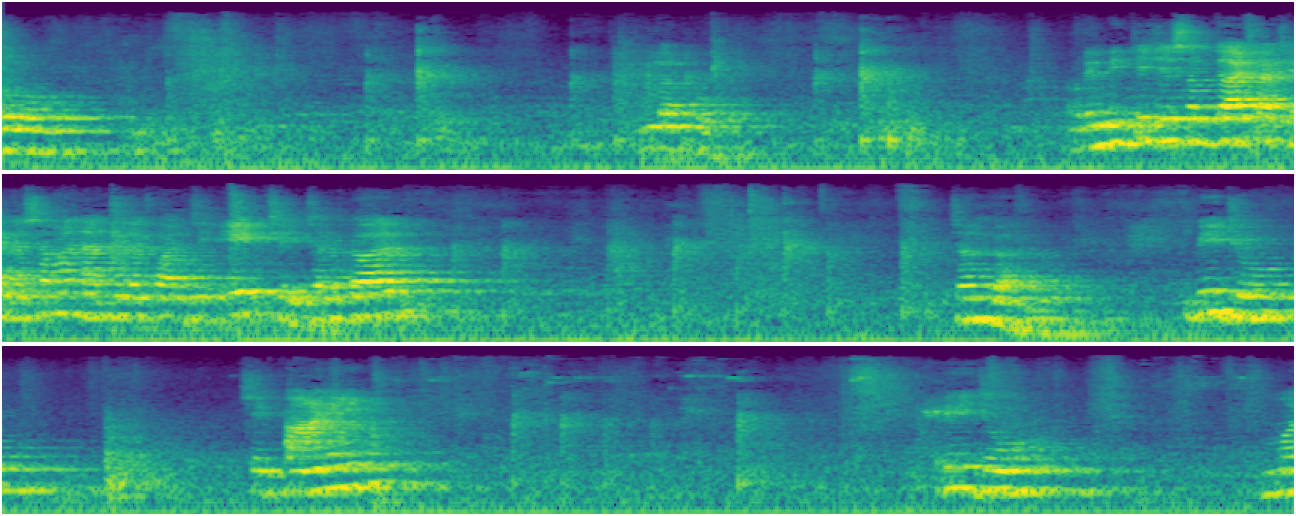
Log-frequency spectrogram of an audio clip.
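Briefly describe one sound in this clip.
A woman speaks clearly in a calm teaching voice, close by.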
